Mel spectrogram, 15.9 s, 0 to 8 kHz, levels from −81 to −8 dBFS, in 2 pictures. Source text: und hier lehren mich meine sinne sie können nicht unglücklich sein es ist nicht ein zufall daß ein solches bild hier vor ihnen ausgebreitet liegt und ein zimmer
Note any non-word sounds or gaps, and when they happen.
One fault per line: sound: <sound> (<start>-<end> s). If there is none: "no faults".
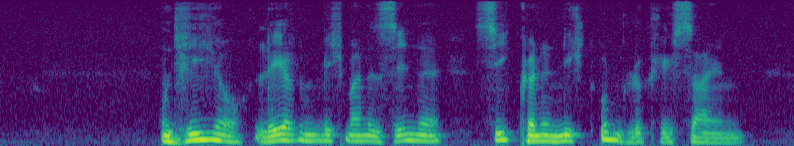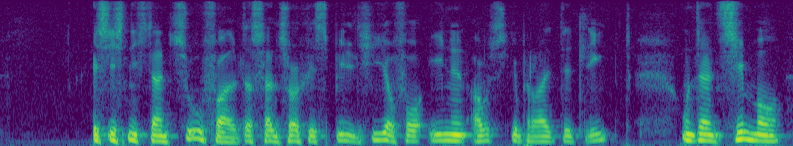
no faults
